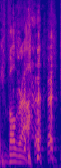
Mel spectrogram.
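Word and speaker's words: Walras: I was just reading Walrus and Marshall this past week, and they're like, Valra.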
